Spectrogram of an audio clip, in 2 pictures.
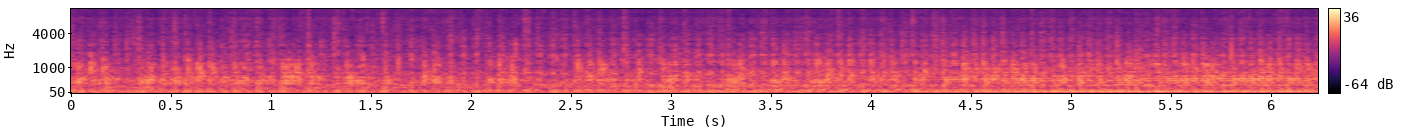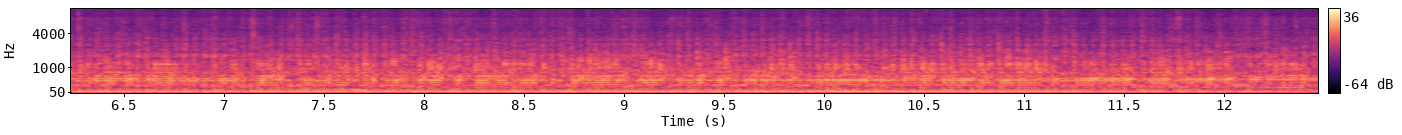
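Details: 1948 Sea King 5HP outboard, first startup and break-in run after mechanical restoration: steady, even two-stroke drone at a constant low pitch with no stumbling or rattles; runs healthy.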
